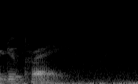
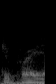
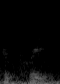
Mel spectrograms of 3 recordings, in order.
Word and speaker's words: Du Pré: small r-e, and pronounced Dupré and not Dupree. It's just a personal thing, but a lot of people use say Dupree, and that's not. It's Dupré with an accent on the E.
